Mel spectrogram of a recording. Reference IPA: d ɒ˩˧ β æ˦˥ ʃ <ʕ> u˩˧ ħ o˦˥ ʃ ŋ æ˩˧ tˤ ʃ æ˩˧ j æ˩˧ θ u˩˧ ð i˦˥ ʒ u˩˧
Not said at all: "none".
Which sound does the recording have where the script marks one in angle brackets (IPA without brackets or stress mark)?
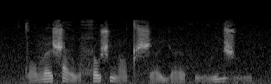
ʕ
